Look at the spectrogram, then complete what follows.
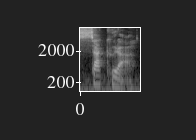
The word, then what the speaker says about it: Sakura: on Google to find how you pronounce Sakura is Sakura Sakura here is the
